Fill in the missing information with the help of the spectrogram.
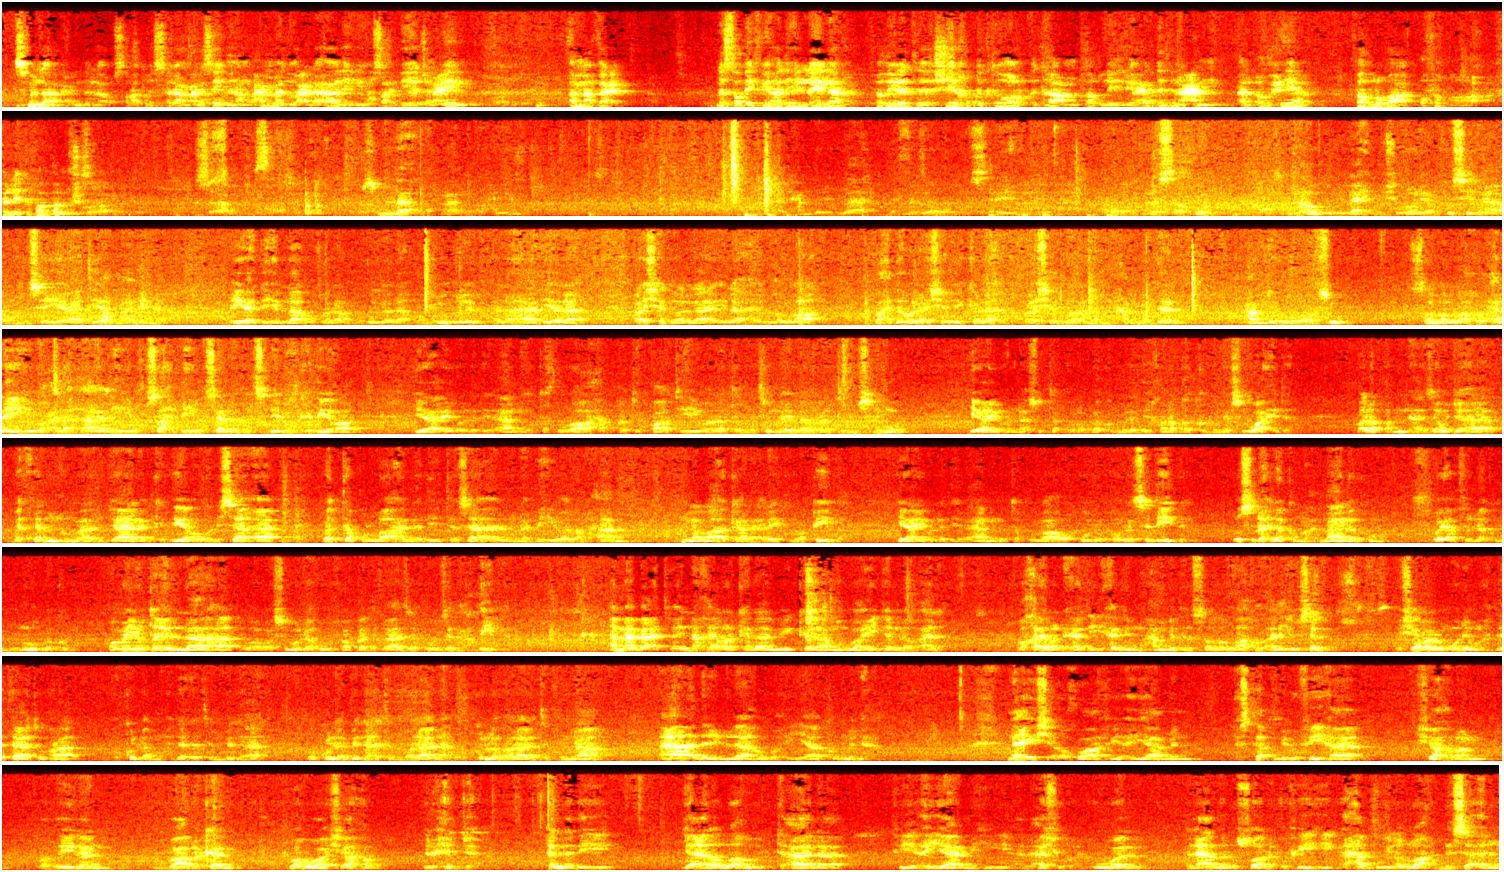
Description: محاضرة - الأضحية فضلها وفقهها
